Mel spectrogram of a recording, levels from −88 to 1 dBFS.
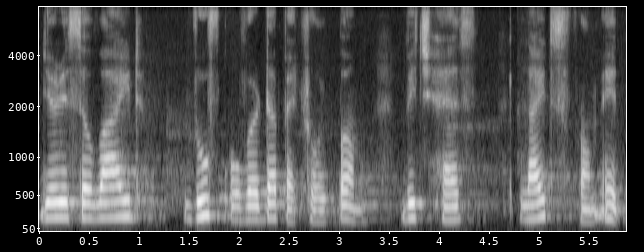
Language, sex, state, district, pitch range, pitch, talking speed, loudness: English, female, Arunachal Pradesh, Papum Pare, 175-205 Hz, 195 Hz, 145 wpm, -16 LUFS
